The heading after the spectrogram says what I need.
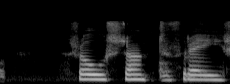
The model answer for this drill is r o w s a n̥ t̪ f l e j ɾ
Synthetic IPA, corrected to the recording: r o w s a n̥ t̪ f ɾ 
